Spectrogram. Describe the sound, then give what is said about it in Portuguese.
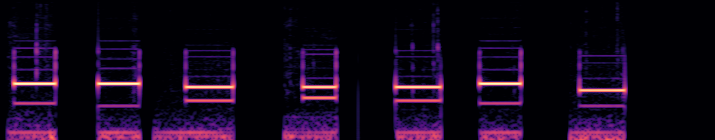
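Touch-tone telephone dialing, as a phone number is keyed in: seven short, evenly spaced electronic beeps with brief gaps between them, heard alone without voices. “tem que ligar pro Paulão”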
